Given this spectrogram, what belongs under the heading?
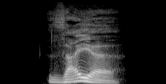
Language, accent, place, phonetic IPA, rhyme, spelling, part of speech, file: German, Germany, Berlin, [ˈzaɪ̯ə], -aɪ̯ə, seihe, verb, De-seihe.ogg
- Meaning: inflection of seihen: 1. first-person singular present 2. first/third-person singular subjunctive I 3. singular imperative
